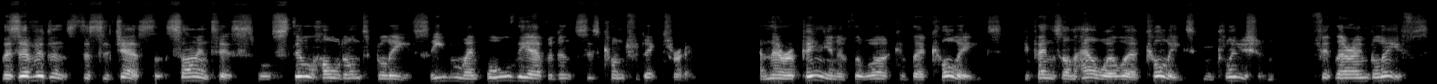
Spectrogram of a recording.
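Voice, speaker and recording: Husky man explaining, dry sound. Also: a little high, normal speed, no echo, rough recording. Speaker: podcast co-host, hypnotherapist. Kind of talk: scripted podcast discussion, read aloud.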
